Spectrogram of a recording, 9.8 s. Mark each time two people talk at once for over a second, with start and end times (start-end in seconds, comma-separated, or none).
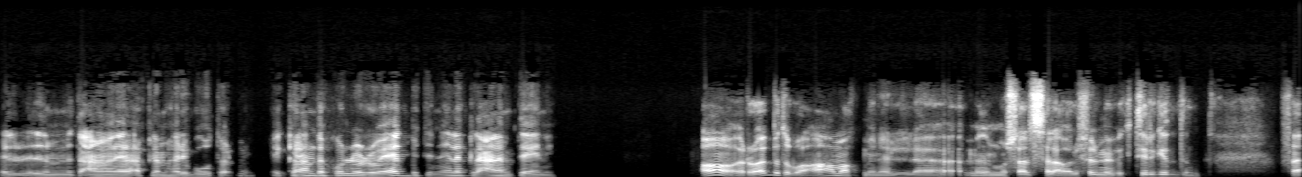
none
